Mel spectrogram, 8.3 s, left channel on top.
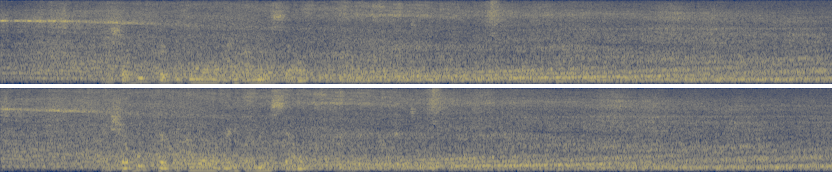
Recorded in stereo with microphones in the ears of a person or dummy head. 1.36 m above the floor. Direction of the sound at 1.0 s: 35° right (ahead or behind).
